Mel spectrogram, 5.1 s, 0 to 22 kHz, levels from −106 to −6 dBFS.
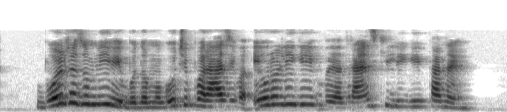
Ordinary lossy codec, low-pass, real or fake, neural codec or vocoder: MP3, 64 kbps; 7.2 kHz; fake; vocoder, 22.05 kHz, 80 mel bands, WaveNeXt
